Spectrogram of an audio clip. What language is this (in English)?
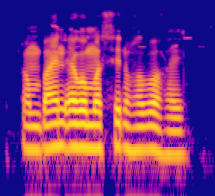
Magahi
